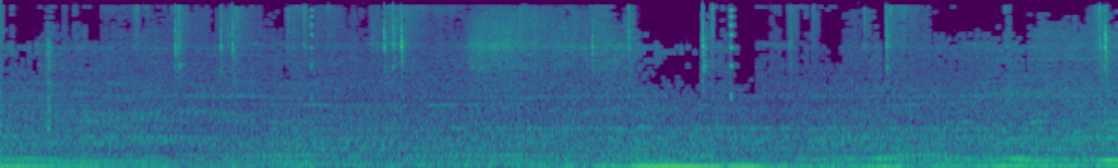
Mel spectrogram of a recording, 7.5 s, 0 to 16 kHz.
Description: My 2012 Ford F-150 5.0 idling rough due to Ford retarding ignition timing 9* on the cold start map.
